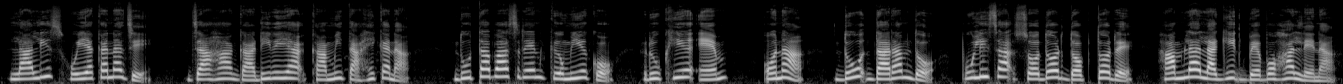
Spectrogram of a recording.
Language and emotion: Santali, neutral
